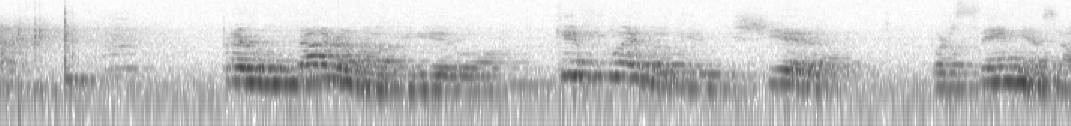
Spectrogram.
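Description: A middle-aged woman reads aloud into a microphone.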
